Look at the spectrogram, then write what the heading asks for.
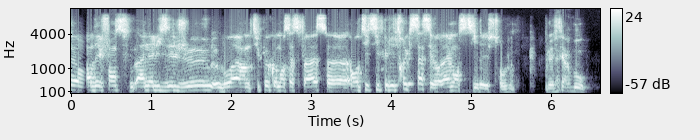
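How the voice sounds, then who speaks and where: A man talks at a moderate pace. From Alsace, France. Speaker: listener guest, architect. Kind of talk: casual chat. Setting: video call. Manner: casual, slangy.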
